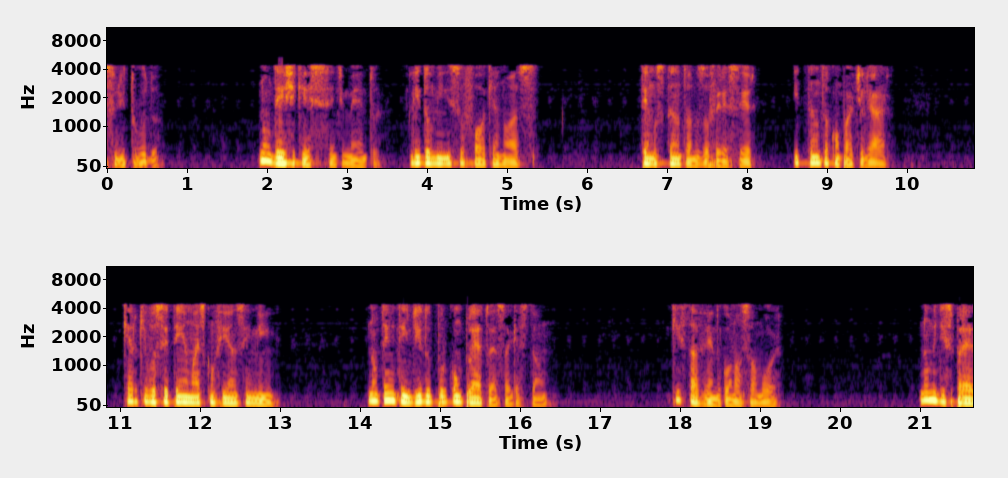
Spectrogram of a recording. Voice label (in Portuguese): Ciúmes Masculino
